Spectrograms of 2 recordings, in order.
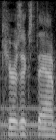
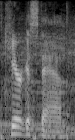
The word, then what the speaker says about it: Kyrgyzstan: Big debate, by the way, over the pronunciation, Kirzakstan, but I've since learned that it's pronounced Kyrgystan. And that's in Russia. Yeah. We got to Kyrgyzstan.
